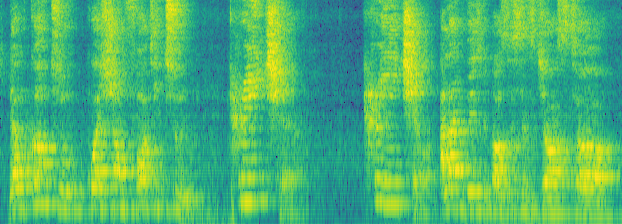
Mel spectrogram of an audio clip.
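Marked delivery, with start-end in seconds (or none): 2.9-5.4 high-pitched "Creature", first syllable stressed; "Creature" called out high as a model word. Shown as a demonstration. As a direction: hold up CREA high in "Creature". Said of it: "you're going to stress the first syllable".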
